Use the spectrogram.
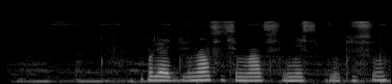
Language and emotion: Russian, neutral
